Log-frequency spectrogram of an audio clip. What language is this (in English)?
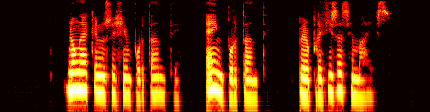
Galician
